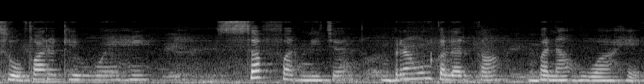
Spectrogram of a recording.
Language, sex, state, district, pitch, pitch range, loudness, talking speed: Hindi, female, Madhya Pradesh, Dhar, 195 Hz, 180-215 Hz, -20 LUFS, 110 wpm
